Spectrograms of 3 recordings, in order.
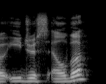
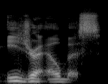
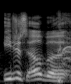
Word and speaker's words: Idris Elba: I always say Idra Elbus. I always dyslexic that. – Well, that's completely wrong. – Yeah, I know. – I usually call him Donnie Darko. Idris Elba is in talks to...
